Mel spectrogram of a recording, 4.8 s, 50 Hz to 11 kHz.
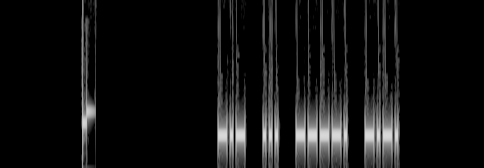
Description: Morse code, heard as a keyed tone, about 40 wpm, spaced as for 29 wpm, 700 Hz. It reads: KS9C
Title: USA Call Signs - 4 Characters - 2x Character Spacing - 40wpm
